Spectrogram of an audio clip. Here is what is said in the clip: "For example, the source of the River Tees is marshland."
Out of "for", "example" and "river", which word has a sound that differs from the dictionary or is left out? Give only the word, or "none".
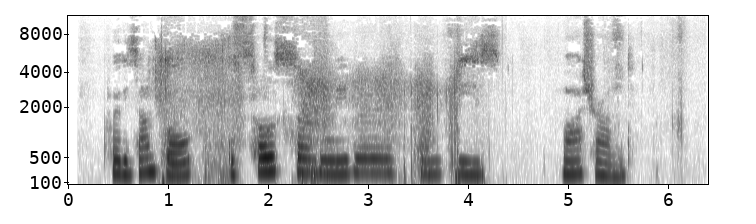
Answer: river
